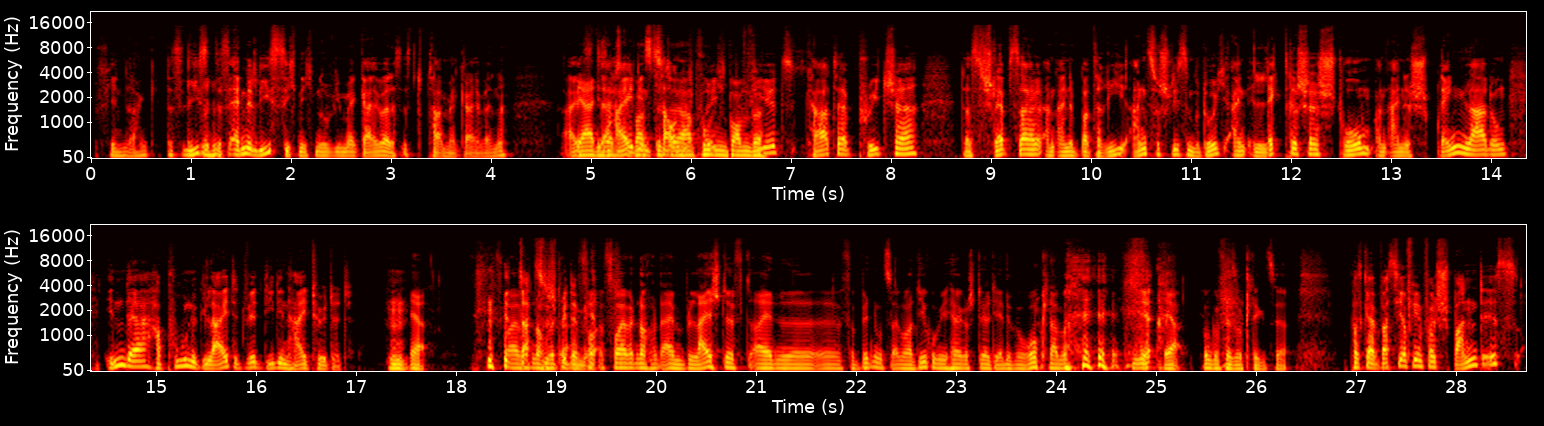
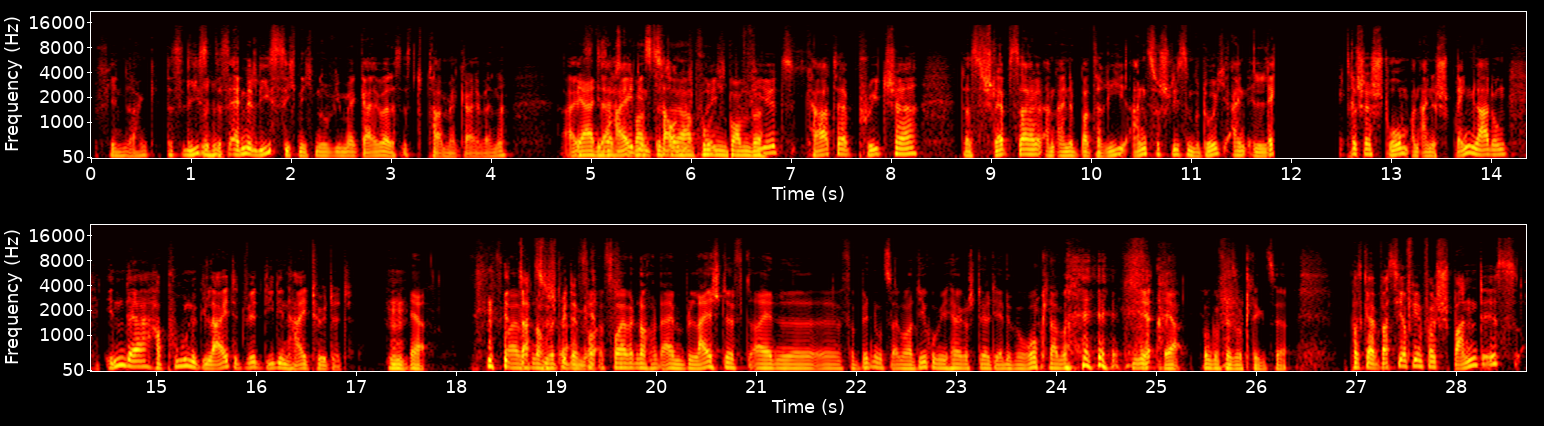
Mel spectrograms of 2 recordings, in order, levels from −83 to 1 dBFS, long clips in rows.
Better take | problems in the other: first | audio freezing; at 12 s for 0.5 s

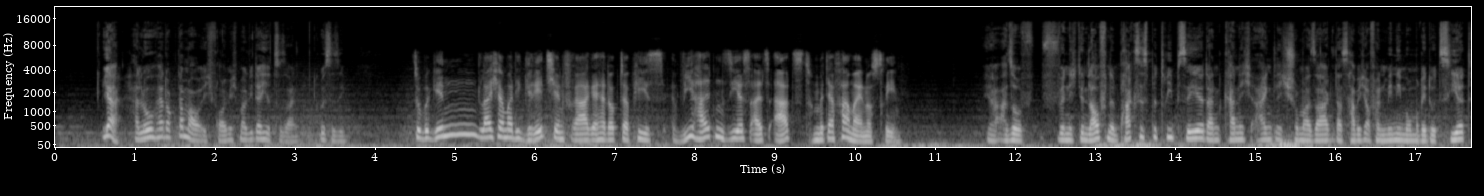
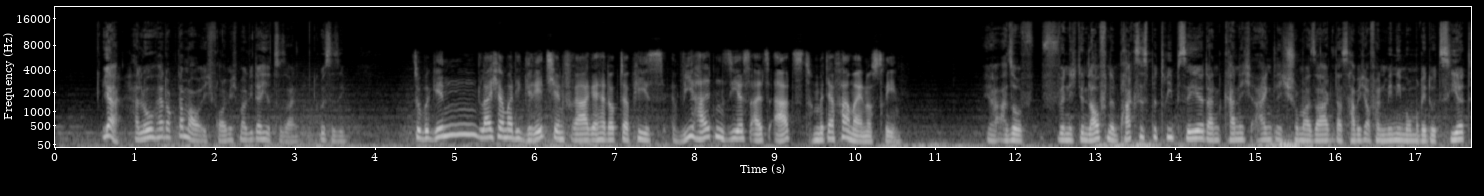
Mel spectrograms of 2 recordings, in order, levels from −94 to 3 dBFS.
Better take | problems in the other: neither | wind in the background; noticeable; throughout; 20 dB below the speech; the same in both

